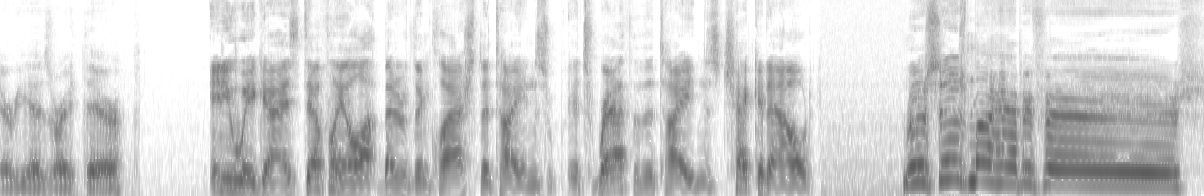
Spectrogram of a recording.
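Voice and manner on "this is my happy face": very high-pitched, very slow, drawn-out delivery. Joking while reviewing a movie that stars him: Tommy Lee Jones impression. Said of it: "That was my Tommy Lee Jones impression".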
